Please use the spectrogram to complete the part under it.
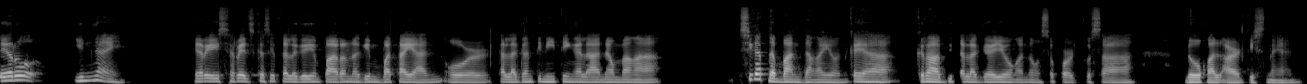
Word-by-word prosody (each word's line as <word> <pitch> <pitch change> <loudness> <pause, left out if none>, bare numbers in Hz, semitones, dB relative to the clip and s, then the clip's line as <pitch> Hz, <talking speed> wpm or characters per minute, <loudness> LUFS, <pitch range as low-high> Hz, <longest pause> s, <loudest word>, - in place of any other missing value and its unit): pero 185 -1 +4 0.3
yun 175 +3 0
nga 180 -10 0
eh. 100 -4 -10 0.7
Eraserheads 140 0 +2
kasi 140 -2 -2
talaga 130 -1 0
yung 130 -1 -1
parang 125 0 +3
naging 120 0 -3
batayan 115 0 +1
or 110 -1 -2
talagang 115 +2 0
tinitingala 120 -2 -1
ng 115 - 0
mga, 110 -1 -1 0.8
sikat 240 +1 +4
na 135 - +7
banda 120 -2 +2
ngayon, 110 0 -3
kaya 120 0 +1 0.2
grabe 125 -3 +4
talaga 115 -1 +1
yung 115 -1 0
ano, 110 -1 -7
support 105 -2 -6
ko 105 - -10
sa 100 -2 -3 0.5
local 110 -1 +4
artist 100 +1 0
na 90 -1 -5
yan. 95 - -9
115 Hz, 145 wpm, -28 LUFS, 110-130 Hz, 0.8 s, na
